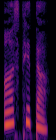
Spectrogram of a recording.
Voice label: "ಅಸಾಧುತೆ", Kannada

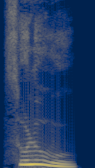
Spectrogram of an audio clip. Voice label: "ಸಳವ", Kannada

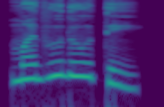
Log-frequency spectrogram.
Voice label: "ಮಧುದೂತಿ", Kannada

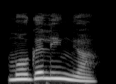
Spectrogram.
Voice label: "ಮೊಗಲಿಂಗ", Kannada; moga linga; noun

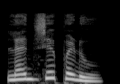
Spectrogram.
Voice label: "ಲಜ್ಜೆಪಡು", kannada

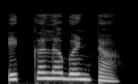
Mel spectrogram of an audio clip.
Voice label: "ಎಕ್ಕಲಬಂಟ", kannada

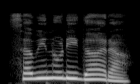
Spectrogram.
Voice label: "ಸವಿನುಡಿಗಾರ", Kannada

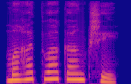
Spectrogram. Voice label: "ಮಹತ್ವಾಕಾಂಕ್ಷಿ", kannada

